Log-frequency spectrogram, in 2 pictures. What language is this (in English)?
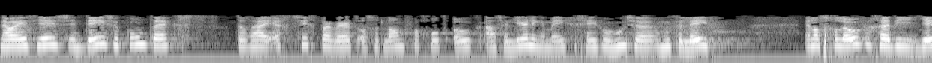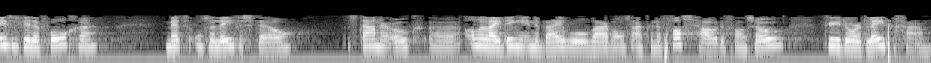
Dutch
